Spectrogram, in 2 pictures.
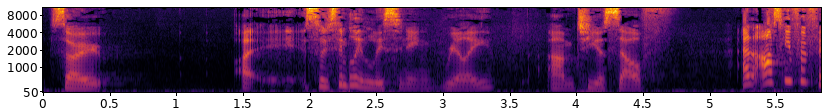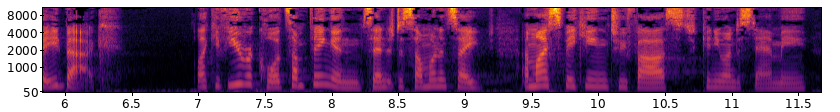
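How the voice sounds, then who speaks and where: An Australian woman giving an energetic, chatty conference talk and answering questions. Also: fairly high pitch, moderate pace, long reverb tail. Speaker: conference speaker. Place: conference room.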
